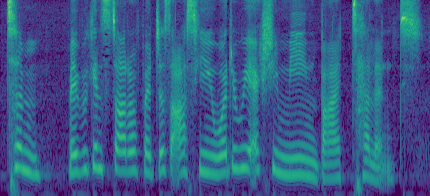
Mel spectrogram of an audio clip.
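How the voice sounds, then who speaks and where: A woman's voice: sits high, animated, brisk, a little mellow, no echo. A woman hosting a talk show, reading a polished introduction and putting questions to her guest. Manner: clear, polished presenter delivery. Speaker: podcast host.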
